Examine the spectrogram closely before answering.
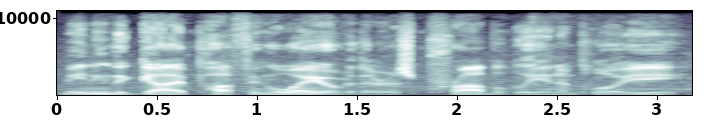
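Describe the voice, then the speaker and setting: A man acts as a nonchalant American detective in a video game. His voice is on the low side, dry and casual, with clear music underneath. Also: fast talker, lightly acted. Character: cool, nonchalant male private detective.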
